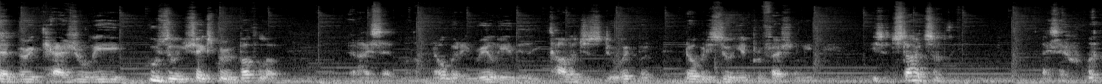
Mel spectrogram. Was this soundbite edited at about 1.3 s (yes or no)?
yes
